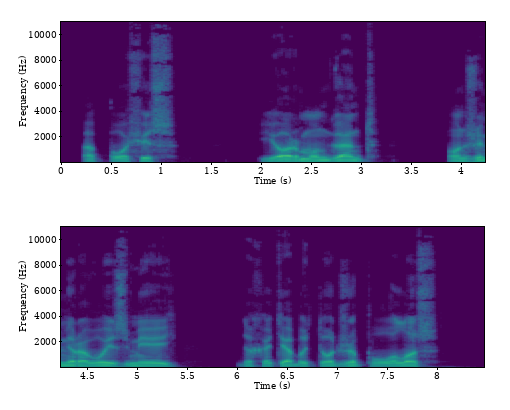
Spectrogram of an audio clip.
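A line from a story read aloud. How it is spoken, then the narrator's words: Solemn announcement. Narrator (Russian): торжественно объявил Зырянов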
